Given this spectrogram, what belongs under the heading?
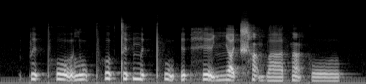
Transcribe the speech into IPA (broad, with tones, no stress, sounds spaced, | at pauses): p ɪ˦ ʔ pʰ o̰˦˨ ʊ̯ l ṵ˦˨ pʰ ʊ˦ ʔ t ɪ˦ ʔ m ɪ˦ ʔ pʰ ṵ˦˨ ʔ ɪ˦ ʔ h ḛ˦˨ ɪ̯ ɲ ä̰˦˨ t͡ɕʰ ã˦˨ b ä˨ θ ã˦˨ k o˨ ʊ̯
